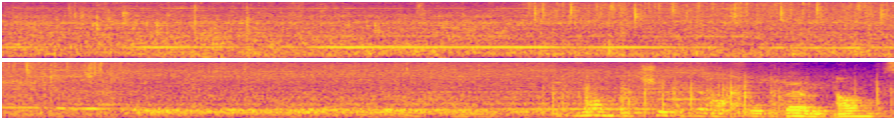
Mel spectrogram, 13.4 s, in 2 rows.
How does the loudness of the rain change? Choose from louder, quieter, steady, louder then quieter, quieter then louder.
steady.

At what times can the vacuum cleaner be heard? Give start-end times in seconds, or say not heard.
0.0-13.3.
